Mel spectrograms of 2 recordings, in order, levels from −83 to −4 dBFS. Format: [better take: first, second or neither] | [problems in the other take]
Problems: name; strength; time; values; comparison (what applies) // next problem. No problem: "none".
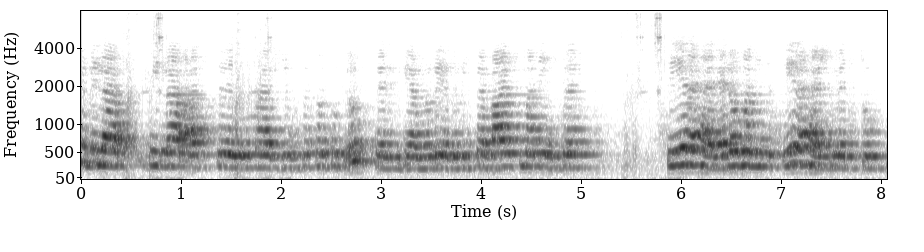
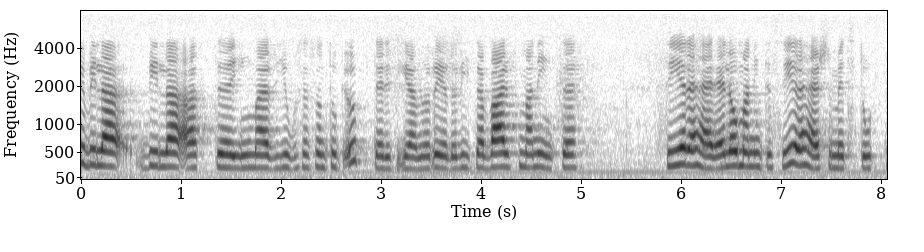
second | noise reduction (neural separator model SepFormer DNS4)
